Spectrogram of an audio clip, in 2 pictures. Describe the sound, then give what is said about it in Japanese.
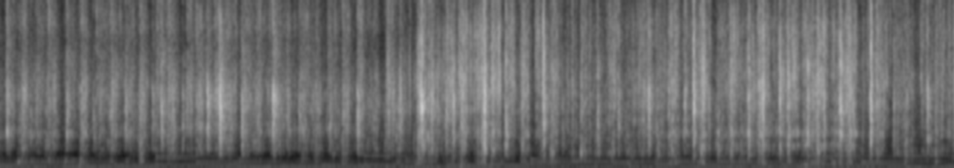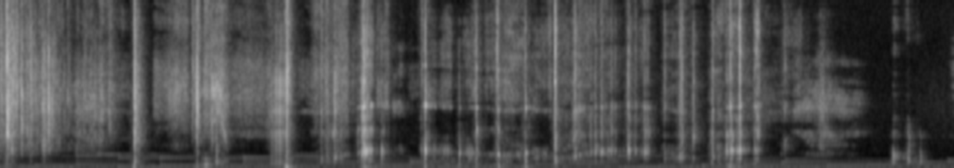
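Fizzing, crackling carbonated ear gel bursting on the left ear: a dense, steady hiss of tiny bursting bubbles that thins out midway into scattered sharp pops and clicks, with no one speaking. “この炭酸が弾けて、シュワシュワーって、お耳に刺激を与えることによって、よりそのジェルの浸透などが良くなっていくんです。”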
